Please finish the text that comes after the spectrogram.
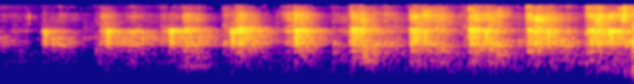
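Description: An audience applauds the heroes of a film in steady rhythmic unison, about ten even claps of many hands in a row, fairly loud with no voices.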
